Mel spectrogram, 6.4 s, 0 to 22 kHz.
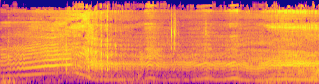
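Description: An HPI RS4 nitro RC car engine runs close by with a loud, buzzing whine that rises and falls in pitch as the throttle is worked, continuous throughout.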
